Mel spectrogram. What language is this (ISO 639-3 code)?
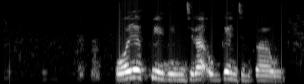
kin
